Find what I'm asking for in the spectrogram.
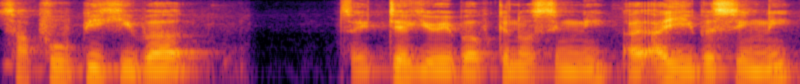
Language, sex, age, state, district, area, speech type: Manipuri, male, 60+, Manipur, Imphal West, urban, spontaneous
